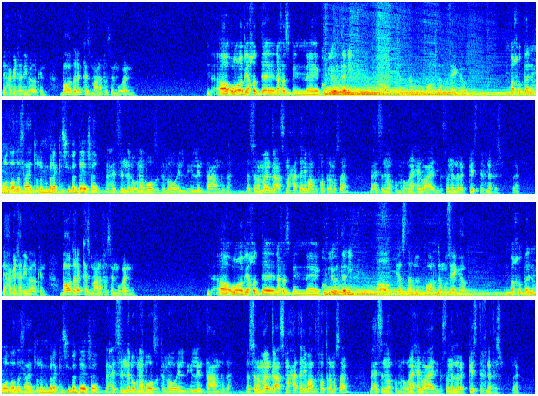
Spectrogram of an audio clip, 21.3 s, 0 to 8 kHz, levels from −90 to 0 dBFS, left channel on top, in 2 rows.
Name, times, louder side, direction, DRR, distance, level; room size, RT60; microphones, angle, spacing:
voice 1, 0.0-2.7 7.5-9.3 12.7-15.3 15.5-17.7 18.0-21.0, right 3 dB, 60° right, 1.1 m, -32 dB
voice 2, 4.1-7.1 8.6-8.8 10.1-12.6, left 1 dB, 40° left, 1.3 m, -24 dB
sound 1, 6.4-16.0, left 5 dB, 60° left, 0.4 m, -28 dB
5.4 x 3.3 x 2.8 m
head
